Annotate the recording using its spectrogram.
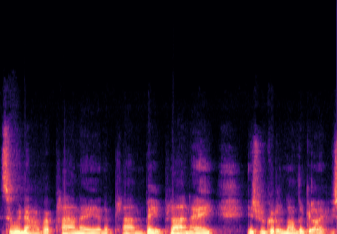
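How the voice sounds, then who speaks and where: This man, with a British accent, talks at a very fast pace and a fairly low pitch. The background is quiet. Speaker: travel and home vlogger. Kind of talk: casual video vlog walkthrough. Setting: indoors at an apartment under renovation.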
